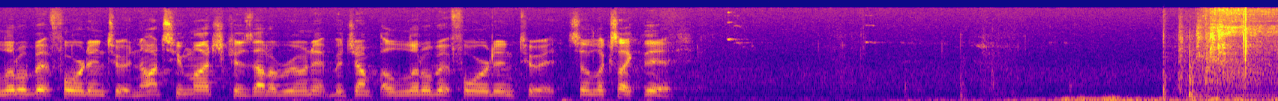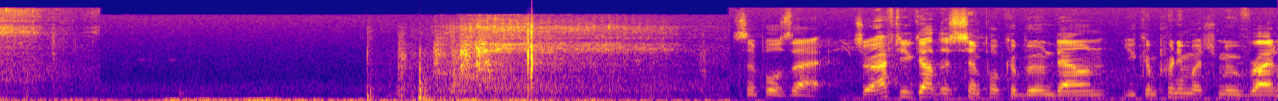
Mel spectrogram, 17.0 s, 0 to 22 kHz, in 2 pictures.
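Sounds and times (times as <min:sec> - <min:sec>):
trampoline mat rumbling: 0:06.1 - 0:13.4
trampoline springs and impacts: 0:06.4 - 0:09.2, 0:09.8 - 0:13.5.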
